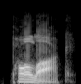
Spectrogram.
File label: "polack", American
